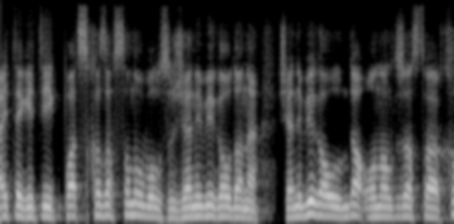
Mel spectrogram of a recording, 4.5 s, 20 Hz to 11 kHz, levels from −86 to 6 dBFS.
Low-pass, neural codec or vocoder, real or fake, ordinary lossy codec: 9.9 kHz; codec, 24 kHz, 0.9 kbps, DualCodec; fake; none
